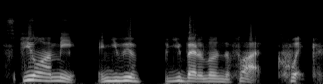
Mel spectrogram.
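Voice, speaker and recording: A brash cartoon boy hero, played by a man, cocky and teasing. The voice sits a little high and is recorded dry and close. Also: moderate pace, dry recording, close to an everyday voice. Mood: wisecracking. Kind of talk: cartoon table-read acting.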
